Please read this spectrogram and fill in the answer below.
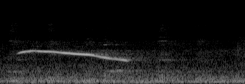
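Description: A single whistled note, about a second long, sliding down in pitch, over faint background music.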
